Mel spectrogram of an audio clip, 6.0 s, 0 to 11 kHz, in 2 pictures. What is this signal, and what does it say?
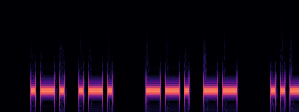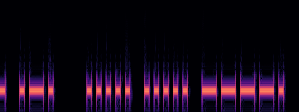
Morse code, heard as a keyed tone, about 25 wpm, 650 Hz. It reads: RR GM UR 559
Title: SOTA QSO Practice 25wpm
